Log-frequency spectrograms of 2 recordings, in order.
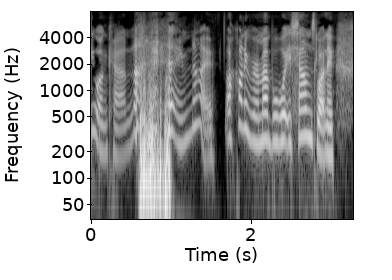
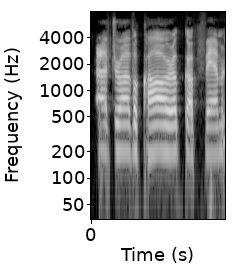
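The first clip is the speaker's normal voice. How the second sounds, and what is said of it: Imitates another person's voice. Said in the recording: “I can't do his voice. Can you do it?”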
